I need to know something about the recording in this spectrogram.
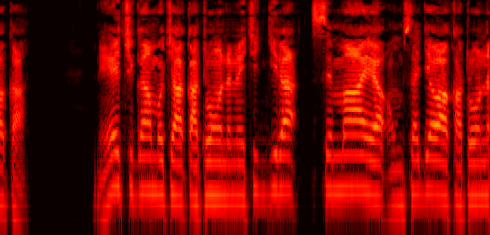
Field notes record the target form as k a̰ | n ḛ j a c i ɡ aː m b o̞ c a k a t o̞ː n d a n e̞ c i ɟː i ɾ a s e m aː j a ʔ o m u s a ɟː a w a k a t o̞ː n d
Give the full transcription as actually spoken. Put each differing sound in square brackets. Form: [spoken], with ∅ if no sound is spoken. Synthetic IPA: k a̰ | n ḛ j [e] c i ɡ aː m b o̞ c a k a t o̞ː n d a n e̞ c i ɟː i ɾ a s e m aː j a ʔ o m u s a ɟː a w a k a t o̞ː n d

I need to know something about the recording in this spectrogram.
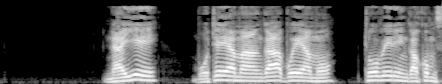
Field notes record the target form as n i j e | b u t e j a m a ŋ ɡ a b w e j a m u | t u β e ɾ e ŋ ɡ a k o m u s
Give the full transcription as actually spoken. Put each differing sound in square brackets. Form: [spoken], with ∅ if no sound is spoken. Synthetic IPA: n [a] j e | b [o] t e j a m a ŋ ɡ a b w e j a m [o] | t [o] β e ɾ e ŋ ɡ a k o m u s

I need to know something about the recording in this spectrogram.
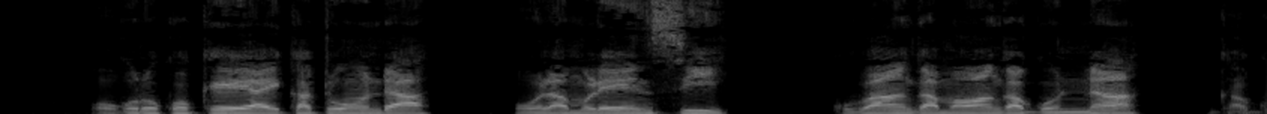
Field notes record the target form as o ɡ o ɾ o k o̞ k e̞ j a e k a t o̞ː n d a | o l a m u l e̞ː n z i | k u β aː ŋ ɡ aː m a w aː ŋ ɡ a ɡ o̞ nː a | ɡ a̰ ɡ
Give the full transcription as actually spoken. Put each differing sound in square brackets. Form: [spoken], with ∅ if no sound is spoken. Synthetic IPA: o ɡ o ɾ o k o̞ k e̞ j a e k a t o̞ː n d a | o l a m u l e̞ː n [s] i | k u β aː ŋ ɡ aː m a w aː ŋ ɡ a ɡ o̞ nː a | ɡ a̰ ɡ

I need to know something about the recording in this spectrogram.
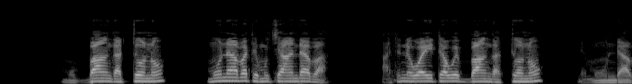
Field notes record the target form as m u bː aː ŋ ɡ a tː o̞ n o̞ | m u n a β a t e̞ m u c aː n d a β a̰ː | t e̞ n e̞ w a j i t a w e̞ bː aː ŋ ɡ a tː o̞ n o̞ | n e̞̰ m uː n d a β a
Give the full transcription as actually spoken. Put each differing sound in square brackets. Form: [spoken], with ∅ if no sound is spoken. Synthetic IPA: m u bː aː ŋ ɡ a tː o̞ n o̞ | m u n a β a t e̞ m u c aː n d a β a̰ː | t e̞ n e̞ w a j i t a w e̞ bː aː ŋ ɡ a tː o̞ n o̞ | n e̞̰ m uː n d a β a

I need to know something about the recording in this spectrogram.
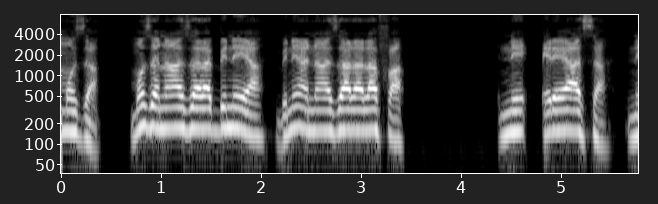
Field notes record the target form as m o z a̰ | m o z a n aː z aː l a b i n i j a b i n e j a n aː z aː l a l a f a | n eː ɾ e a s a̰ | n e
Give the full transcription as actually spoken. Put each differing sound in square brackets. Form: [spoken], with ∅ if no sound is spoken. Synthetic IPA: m o z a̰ | m o z a n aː z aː l a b i n [e] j a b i n e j a n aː z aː l a l a f a | n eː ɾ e a s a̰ | n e

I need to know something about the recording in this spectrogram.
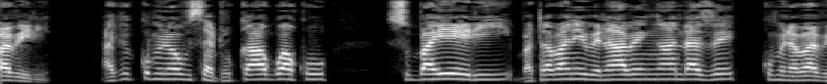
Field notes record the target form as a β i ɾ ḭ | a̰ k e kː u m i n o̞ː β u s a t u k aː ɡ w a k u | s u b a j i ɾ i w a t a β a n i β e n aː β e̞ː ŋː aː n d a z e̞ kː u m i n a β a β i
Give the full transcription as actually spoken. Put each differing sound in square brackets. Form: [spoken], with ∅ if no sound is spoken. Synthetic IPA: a β i ɾ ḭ | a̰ k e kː u m i n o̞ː β u s a t u k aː ɡ w a k u | s u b a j [e] ɾ i [β] a t a β a n i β e n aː β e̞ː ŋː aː n d a z e̞ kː u m i n a β a β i

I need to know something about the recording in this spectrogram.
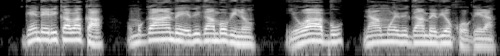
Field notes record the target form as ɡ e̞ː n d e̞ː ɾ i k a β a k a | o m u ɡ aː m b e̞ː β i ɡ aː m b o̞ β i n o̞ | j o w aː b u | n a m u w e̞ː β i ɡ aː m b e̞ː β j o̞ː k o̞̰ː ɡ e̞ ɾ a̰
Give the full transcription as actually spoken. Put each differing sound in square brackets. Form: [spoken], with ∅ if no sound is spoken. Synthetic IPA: ɡ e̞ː n d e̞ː ɾ i k a β a k a | o m u ɡ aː m b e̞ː β i ɡ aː m b o̞ β i n o̞ | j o w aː b u | n a m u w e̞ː β i ɡ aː m b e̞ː β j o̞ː k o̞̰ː ɡ e̞ ɾ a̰

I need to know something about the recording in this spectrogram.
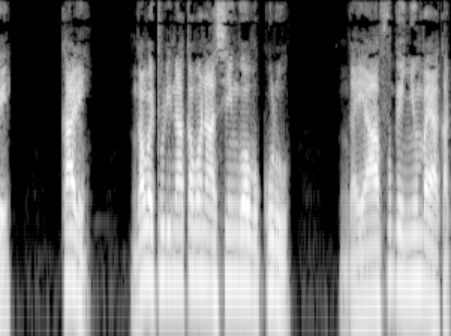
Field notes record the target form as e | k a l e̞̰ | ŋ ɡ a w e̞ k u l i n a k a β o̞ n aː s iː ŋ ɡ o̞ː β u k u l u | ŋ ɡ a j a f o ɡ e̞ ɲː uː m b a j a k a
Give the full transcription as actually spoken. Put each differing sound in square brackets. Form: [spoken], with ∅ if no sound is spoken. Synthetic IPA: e | k a l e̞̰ | ŋ ɡ a w e̞ [t] u l i n a k a β o̞ n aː s iː ŋ ɡ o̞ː β u k u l u | ŋ ɡ a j a f [u] ɡ e̞ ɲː uː m b a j a k a

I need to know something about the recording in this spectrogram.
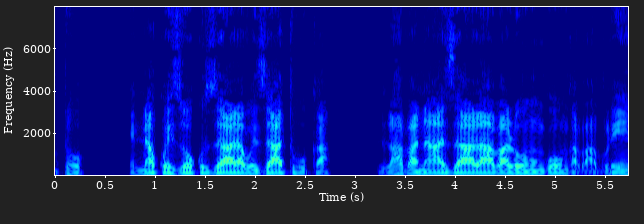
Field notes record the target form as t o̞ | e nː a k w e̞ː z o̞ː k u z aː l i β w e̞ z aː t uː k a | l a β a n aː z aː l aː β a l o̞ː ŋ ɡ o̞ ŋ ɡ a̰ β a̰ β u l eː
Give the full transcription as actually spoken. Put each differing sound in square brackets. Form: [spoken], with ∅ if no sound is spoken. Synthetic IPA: t o̞ | e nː a k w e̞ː z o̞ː k u z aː l [a] β w e̞ z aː t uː k a | l a β a n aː z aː l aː β a l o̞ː ŋ ɡ o̞ ŋ ɡ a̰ β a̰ β u l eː

